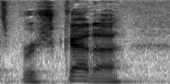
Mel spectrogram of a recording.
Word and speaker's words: bruschetta: They pronounce every goddamn letter in that sentence, and that's why it's bruschetta. Because there's a fucking C in there and you don't not pronounce anything. – That seems smarter. – And if it's CCH, then it's a K.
